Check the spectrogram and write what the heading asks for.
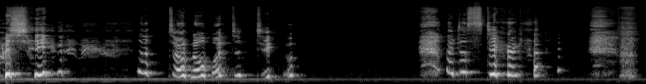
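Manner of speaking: high, teary laugh breaking the words; laughing till you cry. Real, not acted. Host retelling her airport mishap, crying with laughter.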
